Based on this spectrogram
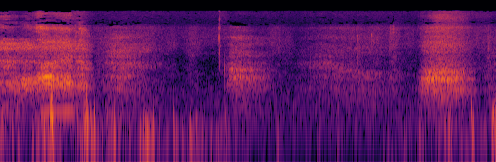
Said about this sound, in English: Lots of breathing, breathing. It's healthy. It's healthy, it's great, it's good.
